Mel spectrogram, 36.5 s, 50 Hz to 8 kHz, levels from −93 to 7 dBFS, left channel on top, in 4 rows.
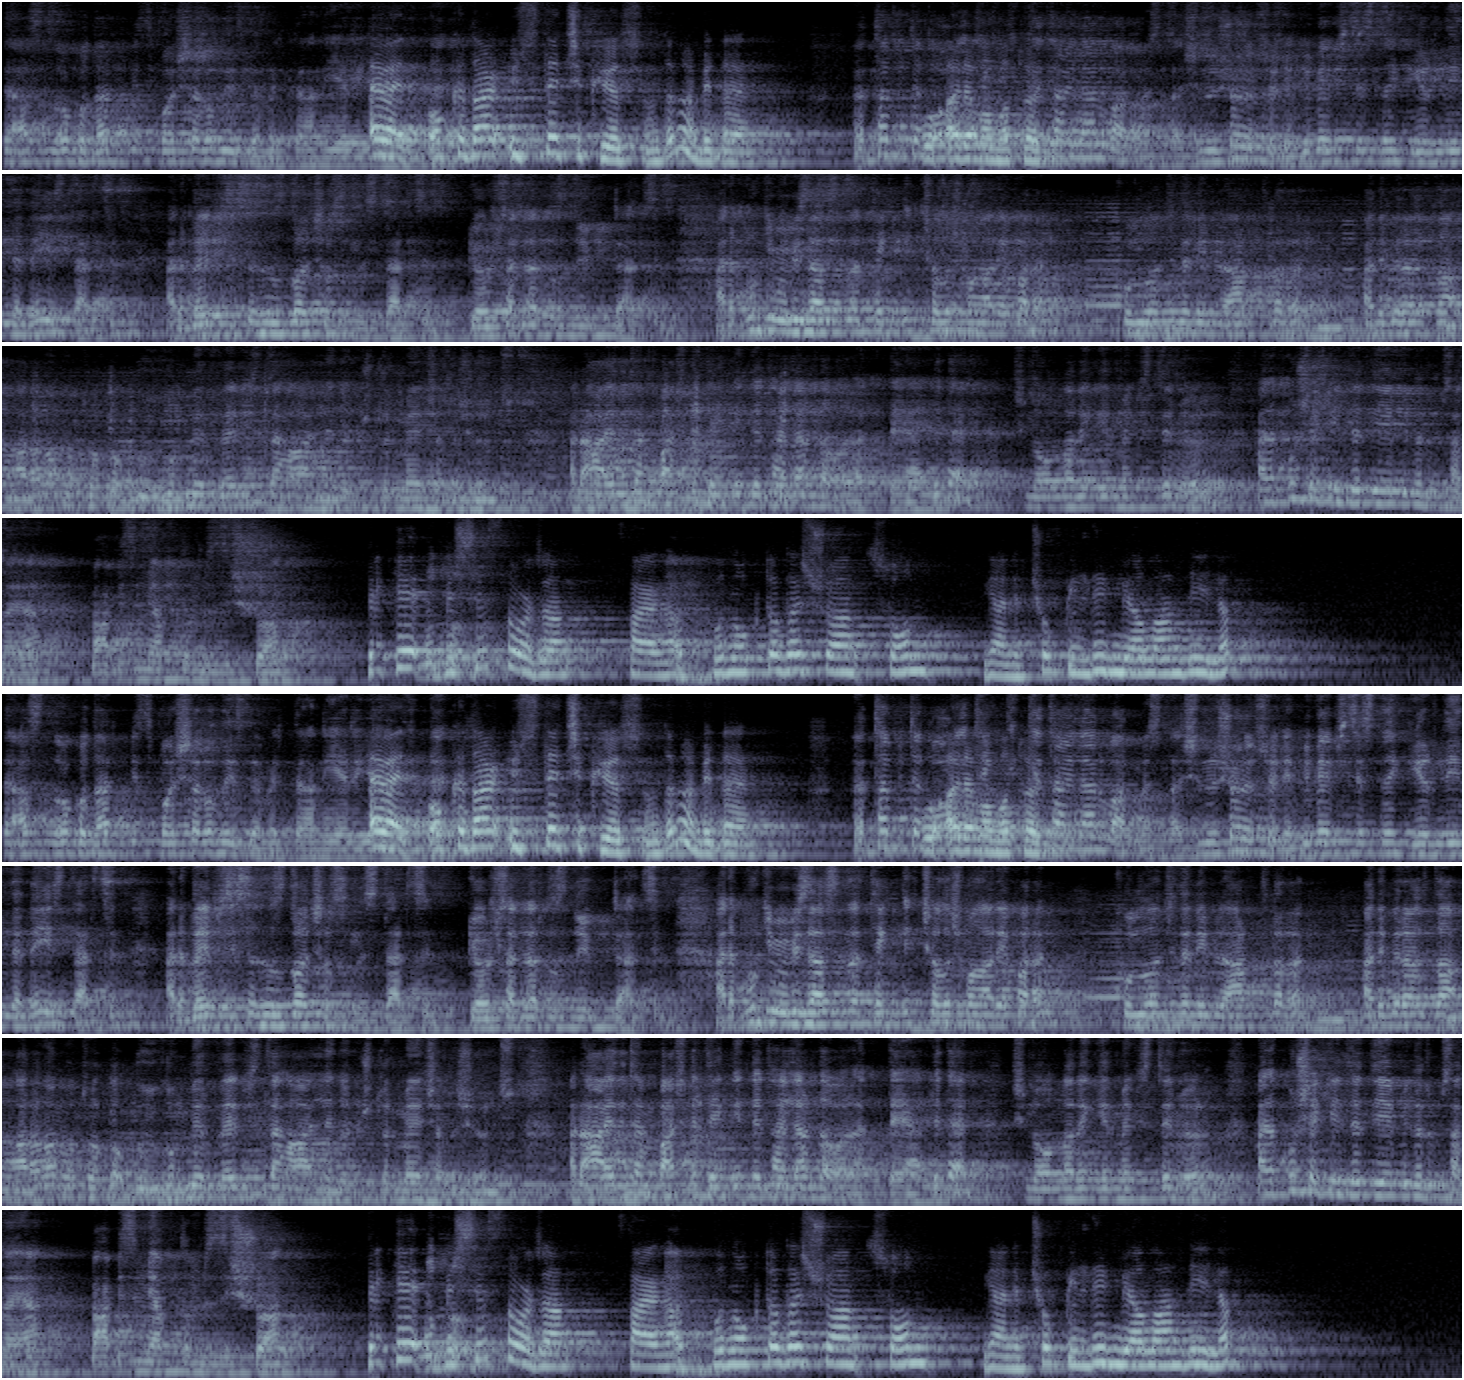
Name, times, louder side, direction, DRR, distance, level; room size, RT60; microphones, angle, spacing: voice 1, 0.0-2.8 5.3-15.6 16.1-17.2 17.6-27.6 27.9-29.2 30.0-30.2 31.5-31.7, right 2 dB, 80° right, -6 dB, 3.3 m, -32 dB
voice 2, 2.3-4.7 5.7-6.6 29.7-30.9 31.3-33.2 33.5-35.0, right 1 dB, 15° right, 8 dB, 1.3 m, -24 dB
sound 1, 14.2-23.2, left 1 dB, 50° left, 5.1 m, -39 dB
22.0 x 17.0 x 7.7 m, 1.5 s
head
